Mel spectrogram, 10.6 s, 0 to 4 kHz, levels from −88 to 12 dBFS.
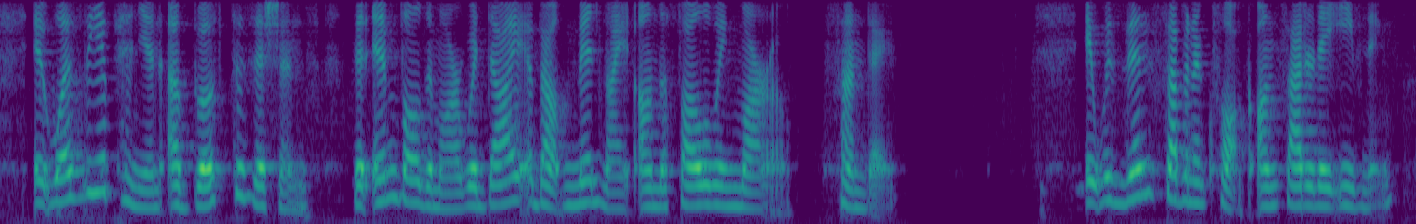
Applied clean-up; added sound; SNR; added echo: neural mask model Resemble Enhance denoiser.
